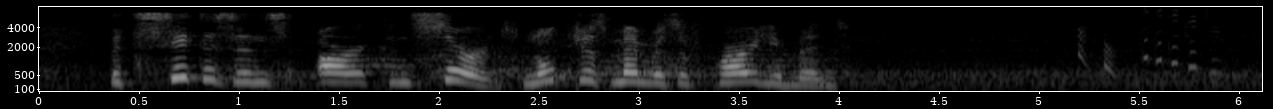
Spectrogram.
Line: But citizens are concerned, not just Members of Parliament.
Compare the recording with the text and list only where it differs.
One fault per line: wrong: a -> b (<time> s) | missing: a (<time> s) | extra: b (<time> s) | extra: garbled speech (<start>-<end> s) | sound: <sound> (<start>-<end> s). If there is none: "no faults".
sound: chirp (5.2-6.0 s)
